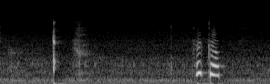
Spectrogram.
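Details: Little D with hiccups: three short, sharp voiced gulps over a quiet background.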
